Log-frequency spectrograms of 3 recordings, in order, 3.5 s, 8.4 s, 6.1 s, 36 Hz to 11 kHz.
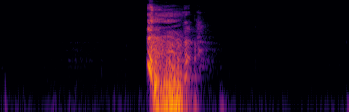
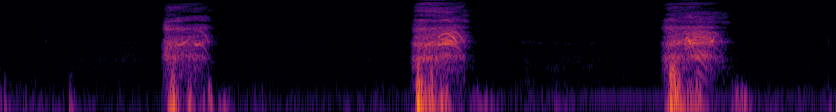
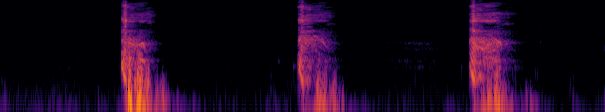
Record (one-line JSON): {"cough_length": "3.5 s", "cough_amplitude": 21693, "cough_signal_mean_std_ratio": 0.26, "exhalation_length": "8.4 s", "exhalation_amplitude": 7428, "exhalation_signal_mean_std_ratio": 0.33, "three_cough_length": "6.1 s", "three_cough_amplitude": 14200, "three_cough_signal_mean_std_ratio": 0.3, "survey_phase": "alpha (2021-03-01 to 2021-08-12)", "age": "65+", "gender": "Male", "wearing_mask": "No", "symptom_none": true, "smoker_status": "Never smoked", "respiratory_condition_asthma": false, "respiratory_condition_other": false, "recruitment_source": "REACT", "submission_delay": "2 days", "covid_test_result": "Negative", "covid_test_method": "RT-qPCR"}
